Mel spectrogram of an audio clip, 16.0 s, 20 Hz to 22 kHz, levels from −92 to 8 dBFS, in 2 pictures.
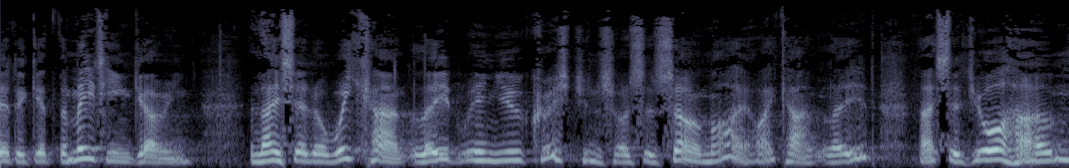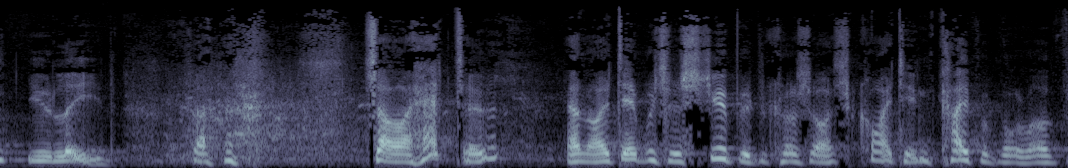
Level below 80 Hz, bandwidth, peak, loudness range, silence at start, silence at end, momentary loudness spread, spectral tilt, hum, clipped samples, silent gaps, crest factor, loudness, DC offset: -74 dBFS; 17.5 kHz; -10 dBFS; 4 LU; 0 s; 0.1 s; 11 LU; -5 dB/octave; none; under 0.1%; none; 20 dB; -29 LUFS; under 0.1%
